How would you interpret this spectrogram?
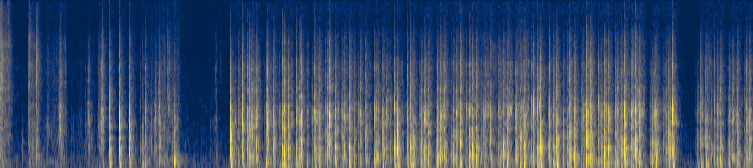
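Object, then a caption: Cardboard food box. Fingertips and nails tap rapidly on the front face of a flat, printed, full-looking cardboard box of Findus Capitan Croccole frozen breaded fish held in one hand. The dry, hollow taps are short and quickly damped, with sparse tapping at first, a brief pause, then a dense, irregular run and another short gap near the end. Faint music sits underneath.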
